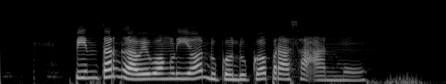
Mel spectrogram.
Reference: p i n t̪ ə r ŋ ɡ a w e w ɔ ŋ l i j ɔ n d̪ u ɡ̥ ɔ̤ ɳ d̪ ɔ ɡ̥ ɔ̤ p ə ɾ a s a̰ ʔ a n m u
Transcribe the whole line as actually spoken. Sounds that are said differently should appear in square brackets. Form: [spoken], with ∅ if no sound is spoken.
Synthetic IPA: p i n t̪ ə r ŋ ɡ a w e w ɔ ŋ l i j ɔ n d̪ u ɡ̥ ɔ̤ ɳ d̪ [u] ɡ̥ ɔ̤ p ə ɾ a s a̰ ʔ a n m u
